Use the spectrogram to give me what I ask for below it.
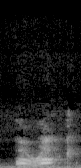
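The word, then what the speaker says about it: בָּרָק: a gleam, a flashing sword, or a brightness or a glittering, the Hebrew word is barak. So lightning, or a flash of light, in Hebrew is pronounced barak or barak.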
